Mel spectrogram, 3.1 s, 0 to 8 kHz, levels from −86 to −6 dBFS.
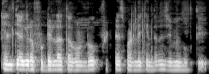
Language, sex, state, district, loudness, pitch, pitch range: Kannada, male, Karnataka, Shimoga, -18 LUFS, 130 Hz, 125-135 Hz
